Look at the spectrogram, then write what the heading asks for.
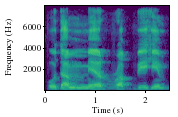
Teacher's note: را کے اوپر زبر ہے لذا را کو موٹا کر کے پڑھیں گے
